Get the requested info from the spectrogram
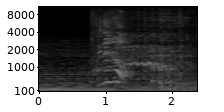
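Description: A horse whinnying, a call of about a second that starts under a second in, with falling pitch, over background music.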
